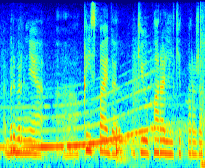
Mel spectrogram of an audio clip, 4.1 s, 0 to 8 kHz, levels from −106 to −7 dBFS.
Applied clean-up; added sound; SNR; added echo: none; Squeak; 2 dB; none.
